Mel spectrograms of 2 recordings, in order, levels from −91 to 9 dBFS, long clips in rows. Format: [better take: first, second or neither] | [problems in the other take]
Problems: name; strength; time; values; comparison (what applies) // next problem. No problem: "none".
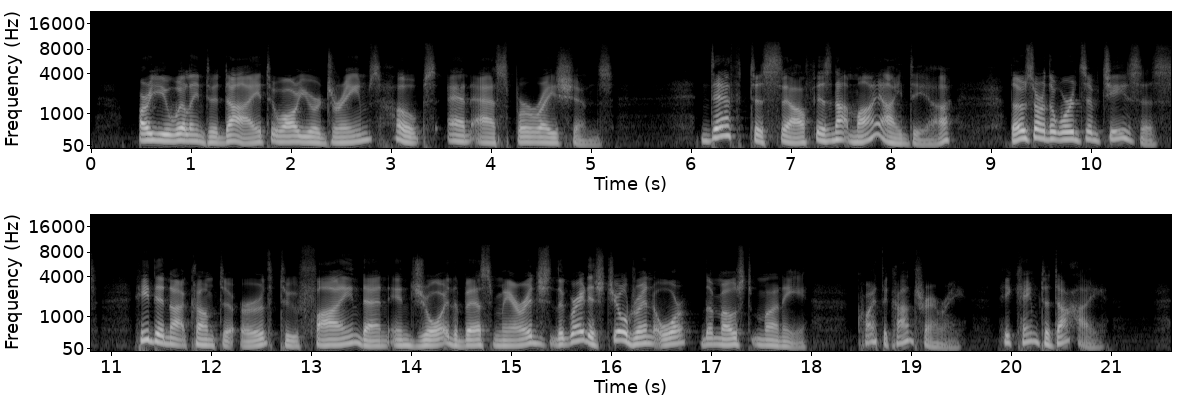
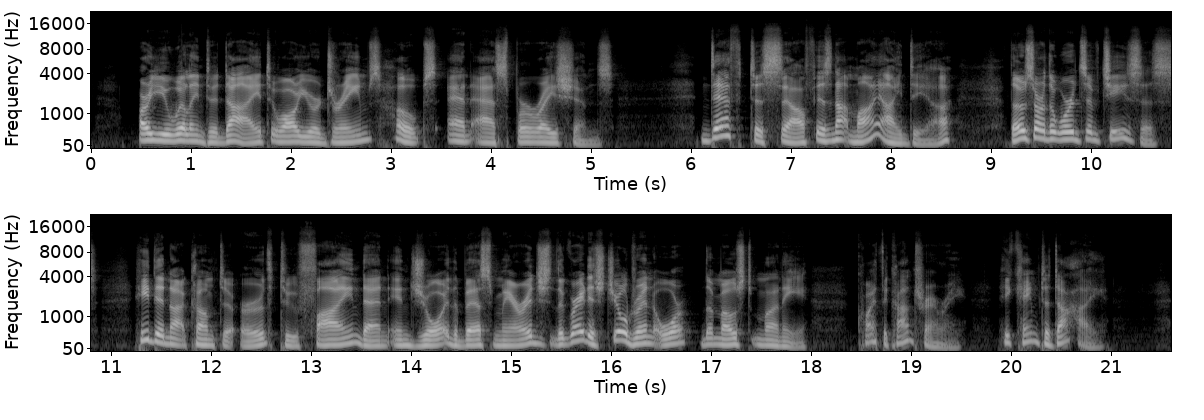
second | muffled; very; fading above 1.5 kHz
